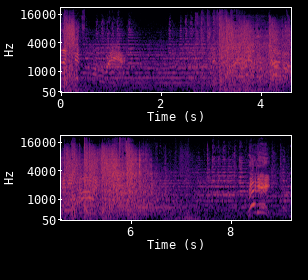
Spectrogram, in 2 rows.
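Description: Vickers machine gun fire in Company of Heroes 2 rattles through a dense wartime battle mix, with repeated sharp bursts and crashes running under continuous talk and game voices.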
